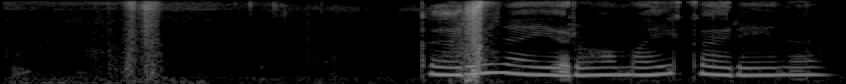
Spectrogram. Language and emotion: Russian, neutral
